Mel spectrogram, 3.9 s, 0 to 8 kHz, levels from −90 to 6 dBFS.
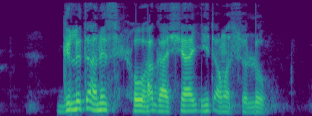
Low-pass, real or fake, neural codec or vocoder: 7.2 kHz; real; none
